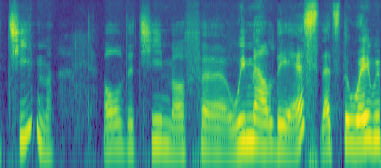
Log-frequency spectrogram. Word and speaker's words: WiMLDS: to congratulate the team all the team of we mailed yes that's the way we pronounce it and for the this initiative and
